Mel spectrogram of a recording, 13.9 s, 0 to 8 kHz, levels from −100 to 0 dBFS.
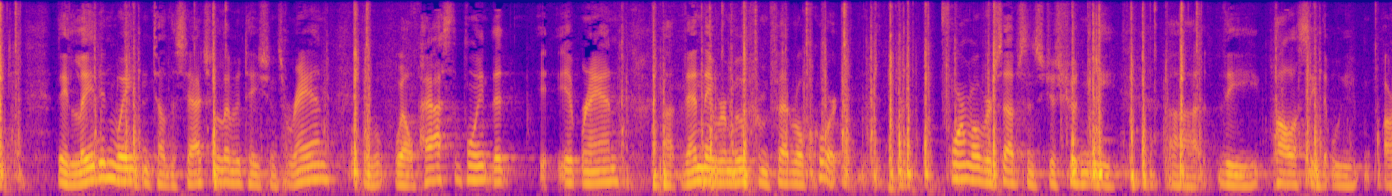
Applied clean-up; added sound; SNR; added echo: none; Mechanisms; 4 dB; none.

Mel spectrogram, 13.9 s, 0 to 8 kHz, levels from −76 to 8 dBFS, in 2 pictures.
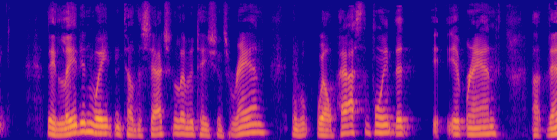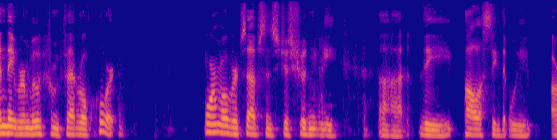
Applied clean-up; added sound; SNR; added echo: neural mask model DeepFilterNet 3.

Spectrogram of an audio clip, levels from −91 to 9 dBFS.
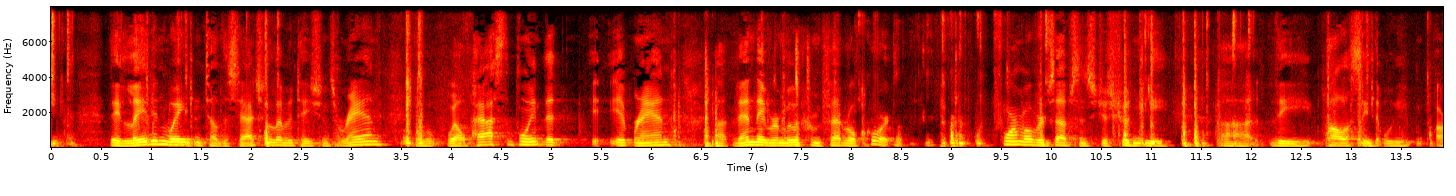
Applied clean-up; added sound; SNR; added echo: neural mask model Resemble Enhance denoiser.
